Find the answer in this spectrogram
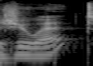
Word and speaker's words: Jouët: iconic houses per perry and yes you do pronounce the tea on the jouette I found out and maison mum but first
